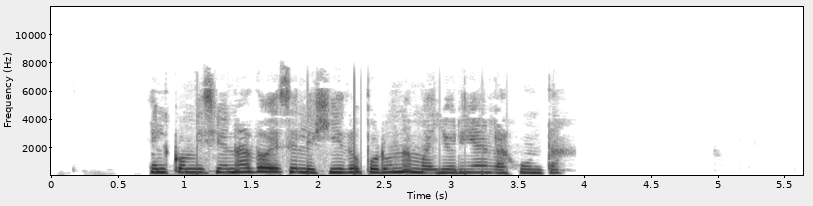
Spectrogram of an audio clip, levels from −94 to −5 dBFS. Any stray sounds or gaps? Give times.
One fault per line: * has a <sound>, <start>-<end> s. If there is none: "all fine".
all fine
